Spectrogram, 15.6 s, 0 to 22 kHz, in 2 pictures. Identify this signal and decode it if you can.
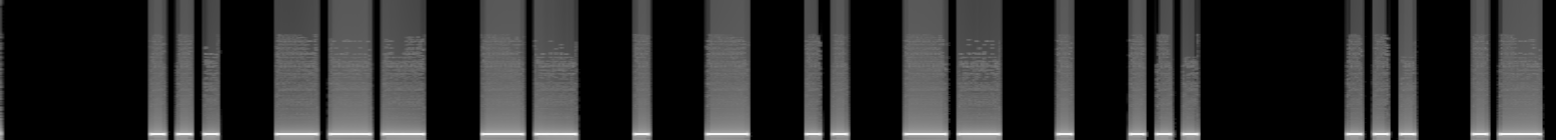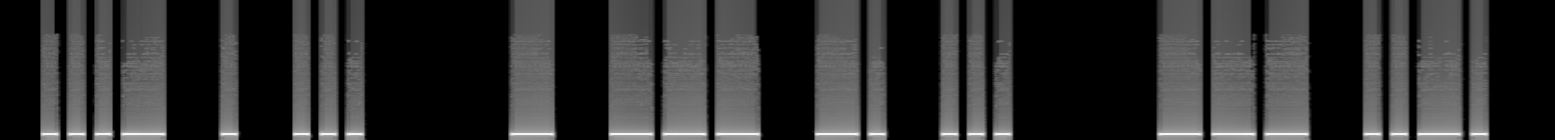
Morse code, heard as a keyed tone, about 18 wpm, spaced as for 15 wpm, 1000 Hz. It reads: SOMETIMES SAVES TONS OF
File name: qotdfiles / 15wpm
